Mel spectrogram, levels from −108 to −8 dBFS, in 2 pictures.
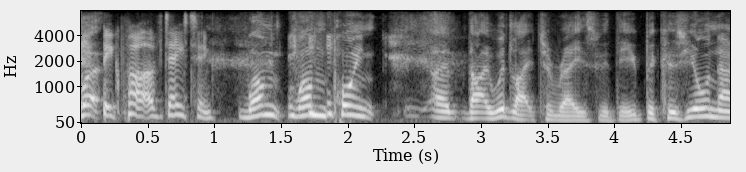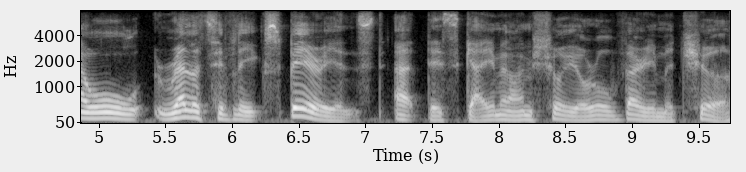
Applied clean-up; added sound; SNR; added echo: none; none; none; none.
